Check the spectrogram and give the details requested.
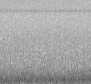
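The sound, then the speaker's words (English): A steady, even hiss, voiced in imitation of background noise, holds at a low, constant level for about two seconds with no talking. “You know what background noise is? It's the hiss.”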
